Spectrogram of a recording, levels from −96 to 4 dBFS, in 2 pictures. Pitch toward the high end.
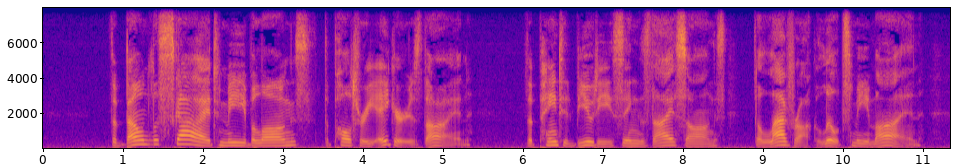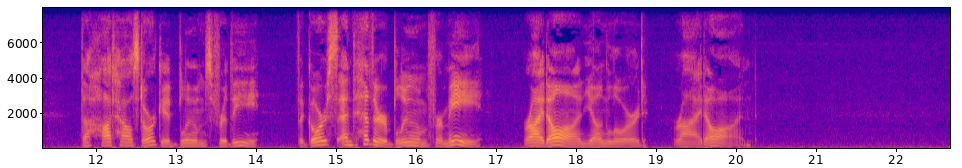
No: medium, 165 Hz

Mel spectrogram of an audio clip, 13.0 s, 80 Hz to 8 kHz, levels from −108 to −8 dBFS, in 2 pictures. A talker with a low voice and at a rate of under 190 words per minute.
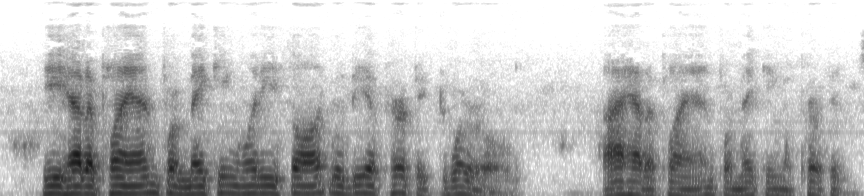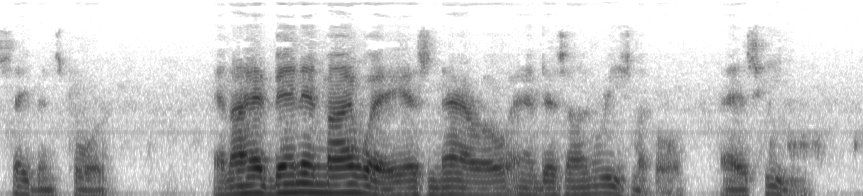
Yes: low, 110 Hz; average, 170 wpm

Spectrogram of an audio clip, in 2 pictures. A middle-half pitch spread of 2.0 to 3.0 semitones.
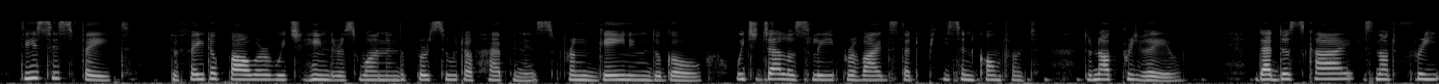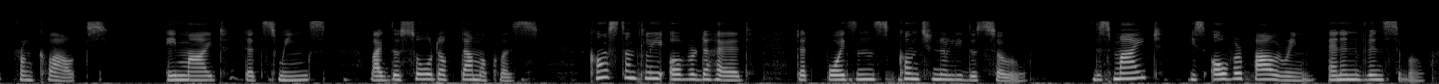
Yes: average, 2.7 semitones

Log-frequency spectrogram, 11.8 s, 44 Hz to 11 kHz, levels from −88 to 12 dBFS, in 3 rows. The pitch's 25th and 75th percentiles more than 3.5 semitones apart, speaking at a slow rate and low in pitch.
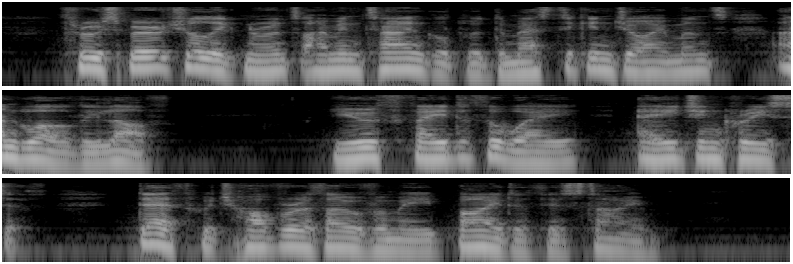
Yes: average, 4.0 semitones; slow, 130 wpm; low, 115 Hz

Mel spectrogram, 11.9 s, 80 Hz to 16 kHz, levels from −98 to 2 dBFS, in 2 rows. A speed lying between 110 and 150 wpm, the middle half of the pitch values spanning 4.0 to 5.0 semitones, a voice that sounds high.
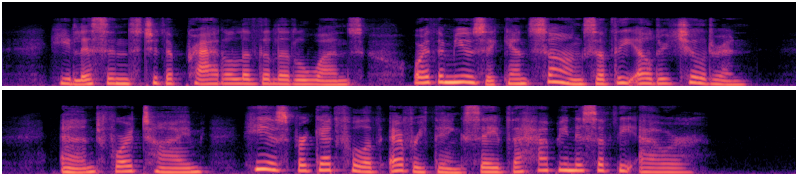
No: average, 165 wpm; average, 4.5 semitones; high, 195 Hz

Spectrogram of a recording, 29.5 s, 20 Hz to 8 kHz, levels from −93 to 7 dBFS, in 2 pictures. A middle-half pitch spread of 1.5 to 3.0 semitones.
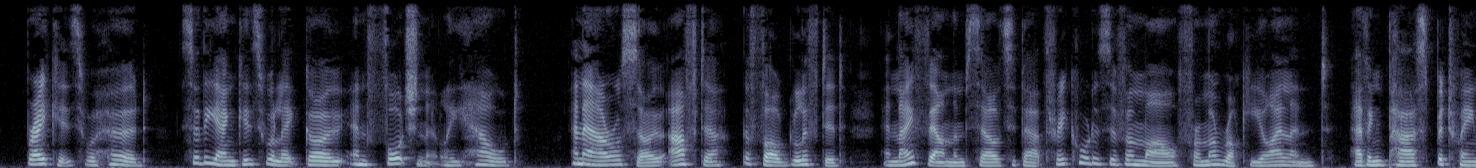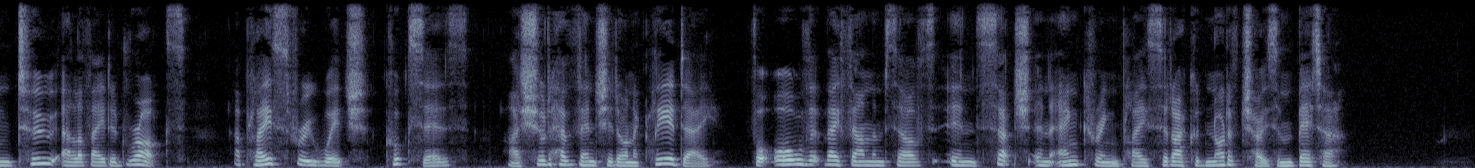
No: average, 4.3 semitones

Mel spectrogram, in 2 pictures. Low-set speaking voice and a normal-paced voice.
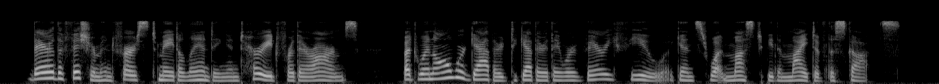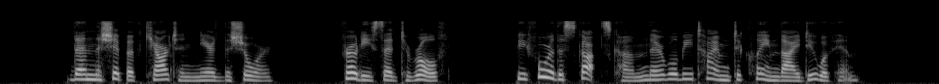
No: high, 200 Hz; average, 180 wpm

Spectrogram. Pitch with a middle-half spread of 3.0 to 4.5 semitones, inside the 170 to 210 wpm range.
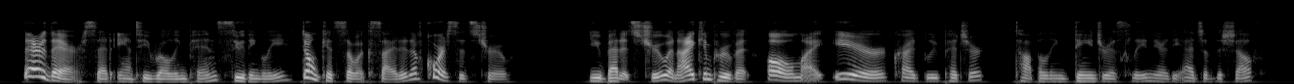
Yes: average, 3.8 semitones; average, 175 wpm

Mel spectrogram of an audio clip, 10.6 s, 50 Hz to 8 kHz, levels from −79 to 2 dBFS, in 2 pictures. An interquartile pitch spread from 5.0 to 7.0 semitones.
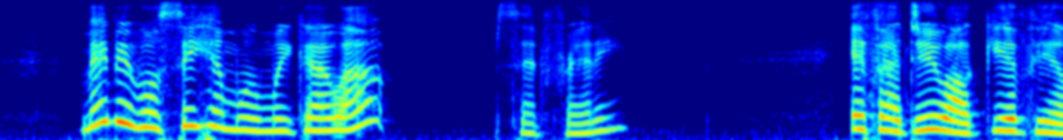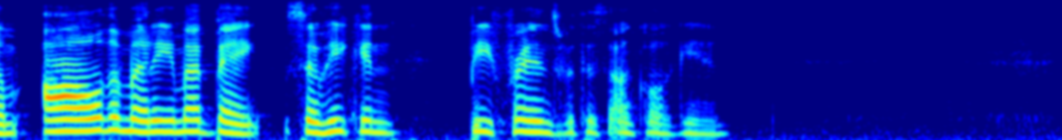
No: average, 3.9 semitones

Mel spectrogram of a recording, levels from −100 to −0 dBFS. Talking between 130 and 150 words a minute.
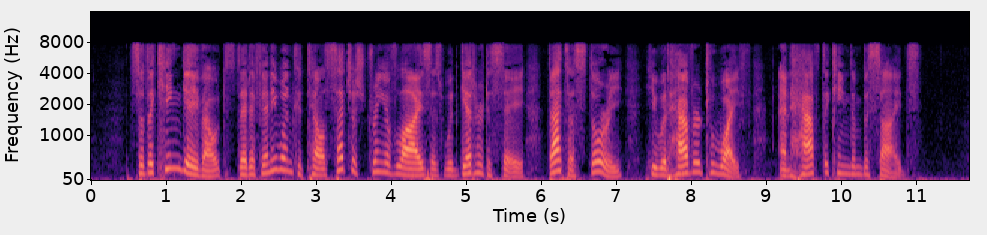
No: average, 180 wpm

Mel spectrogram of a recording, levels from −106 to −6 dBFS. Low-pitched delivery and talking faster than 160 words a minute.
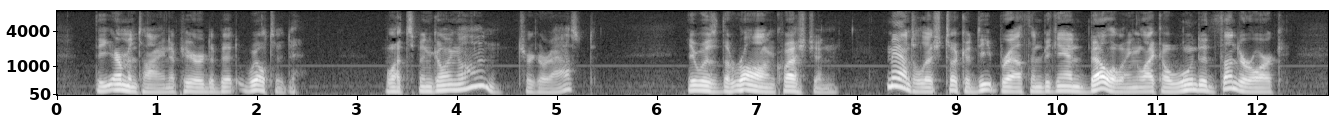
No: low, 115 Hz; average, 140 wpm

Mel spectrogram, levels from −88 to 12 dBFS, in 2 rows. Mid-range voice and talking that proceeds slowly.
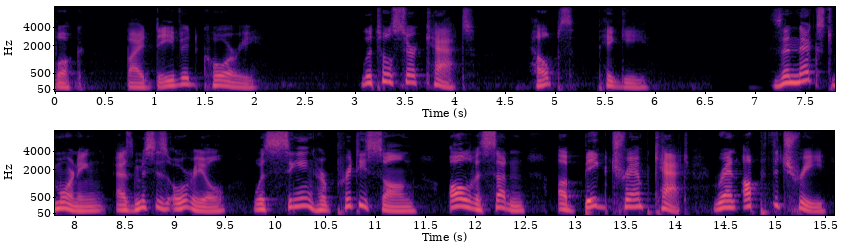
Yes: medium, 150 Hz; slow, 120 wpm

